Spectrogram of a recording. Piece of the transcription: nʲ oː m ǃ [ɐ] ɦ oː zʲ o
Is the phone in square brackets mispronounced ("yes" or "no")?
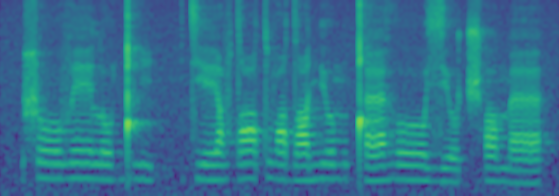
yes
